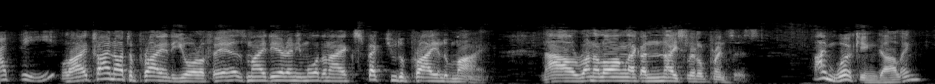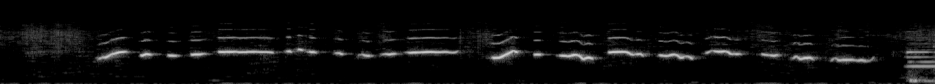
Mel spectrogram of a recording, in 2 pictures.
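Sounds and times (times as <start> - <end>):
speech: 0.0 - 9.3
person whistling a meandering tune: 10.3 - 18.6.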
